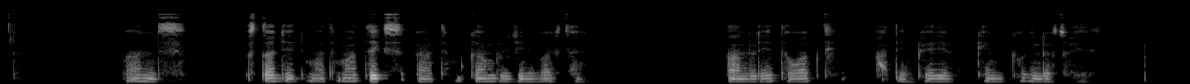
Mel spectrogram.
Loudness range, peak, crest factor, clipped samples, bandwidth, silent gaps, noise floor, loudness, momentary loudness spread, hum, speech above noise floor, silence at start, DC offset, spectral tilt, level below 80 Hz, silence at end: 8 LU; -12 dBFS; 24 dB; under 0.1%; 11.5 kHz; 0.63-1.22 s, 2.38-2.46 s, 6.70-7.22 s, 8.69-8.74 s; under -90 dBFS; -33 LUFS; 17 LU; none; over 56 dB; 0.1 s; under 0.1%; -3 dB/octave; -84 dBFS; 0.9 s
